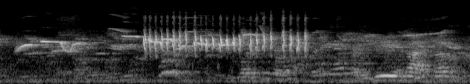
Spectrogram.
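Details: Greater green leafbird singing in the 'nembak' shooting style, unloading rough 'isian' fill phrases, used as a lure to stir other birds to sing: slurred whistles, then a loud, fast stuttering rattle-burst for over a second, then softer whistled notes.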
